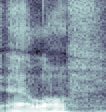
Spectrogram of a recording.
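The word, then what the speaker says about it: Althoff: I felt like the girl Bobby Atloff or whatever, I don't know if I'm saying her name right. That's how you say it? Atloff? – Mm-hmm.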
